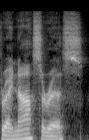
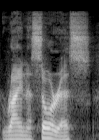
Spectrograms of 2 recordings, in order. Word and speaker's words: rhinoceros: Um, I I had I had a long conversation with a kid trying to explain that rhinoceros is pronounced rhinoceros and not rhinosaurus and that they are not dinosaurs.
